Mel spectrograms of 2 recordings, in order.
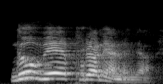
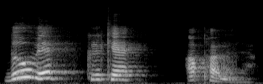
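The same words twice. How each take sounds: First: 왜 lifted and punched, loud and high; stress on 왜. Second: 너 hit first, then a slow falling line; stress on 너, slow. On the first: The Spirit asking the troubled self, stressing 왜. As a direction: lean hard on 왜 in 너 왜 불안해하느냐. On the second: The Spirit gently pressing the hurting self, slow with stress on 너. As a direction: draw out 너 왜 그렇게 아파하느냐 slowly, weight on 너. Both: Acted.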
